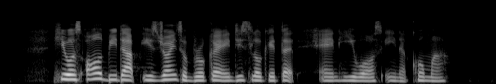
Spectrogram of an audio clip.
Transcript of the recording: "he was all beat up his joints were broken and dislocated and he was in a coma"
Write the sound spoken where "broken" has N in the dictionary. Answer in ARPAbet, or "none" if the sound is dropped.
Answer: none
